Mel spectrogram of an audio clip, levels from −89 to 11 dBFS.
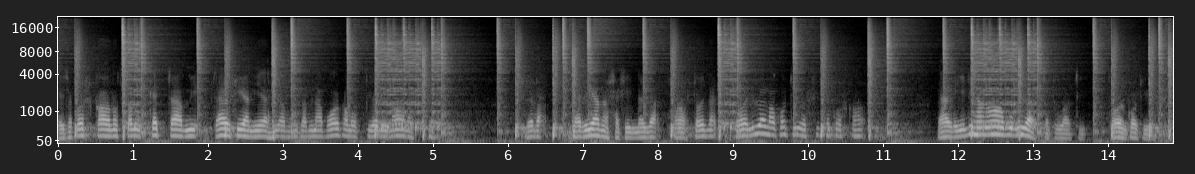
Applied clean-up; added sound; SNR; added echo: none; Snare drum; -1 dB; none.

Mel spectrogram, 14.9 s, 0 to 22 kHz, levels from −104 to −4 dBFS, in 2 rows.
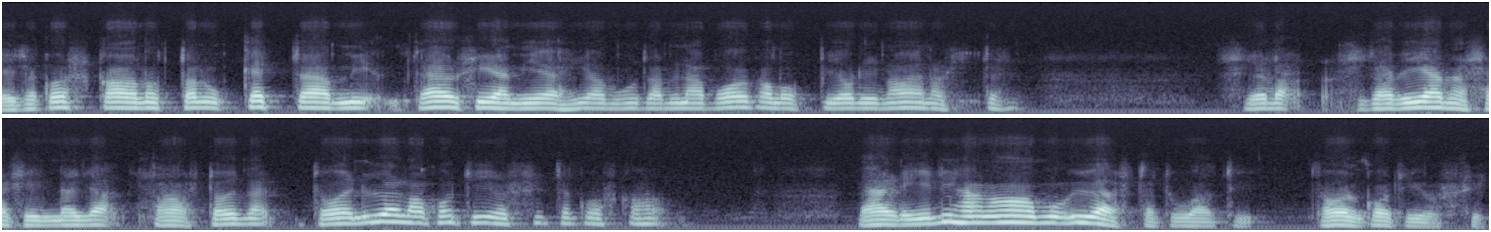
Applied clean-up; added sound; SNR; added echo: none; none; none; none.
